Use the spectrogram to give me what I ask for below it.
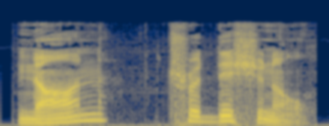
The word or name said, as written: nontraditional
